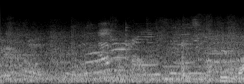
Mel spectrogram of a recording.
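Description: Indistinct chatter of several people talking over one another in a bowling alley, with no clear words.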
